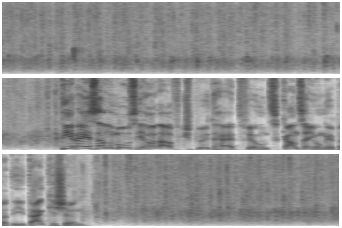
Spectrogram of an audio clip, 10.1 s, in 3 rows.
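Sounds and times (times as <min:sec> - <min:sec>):
audience applause: 0:00.0 - 0:04.7, 0:07.6 - 0:10.1
speech: 0:04.0 - 0:07.8.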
